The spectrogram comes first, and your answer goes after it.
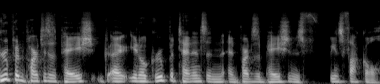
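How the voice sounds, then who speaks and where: On a very clean recording, a man's voice is heard against a silent background. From North America. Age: 30s. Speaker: podcast co-host, building automation technician. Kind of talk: casual chat. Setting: live stream.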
